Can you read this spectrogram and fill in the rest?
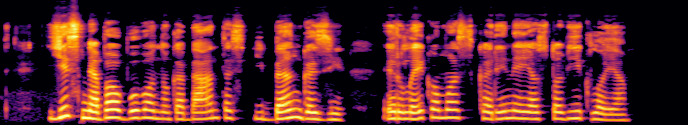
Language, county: Lithuanian, Panevėžys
